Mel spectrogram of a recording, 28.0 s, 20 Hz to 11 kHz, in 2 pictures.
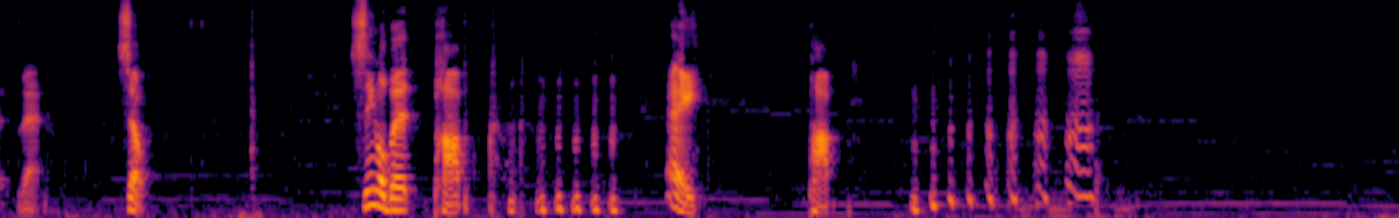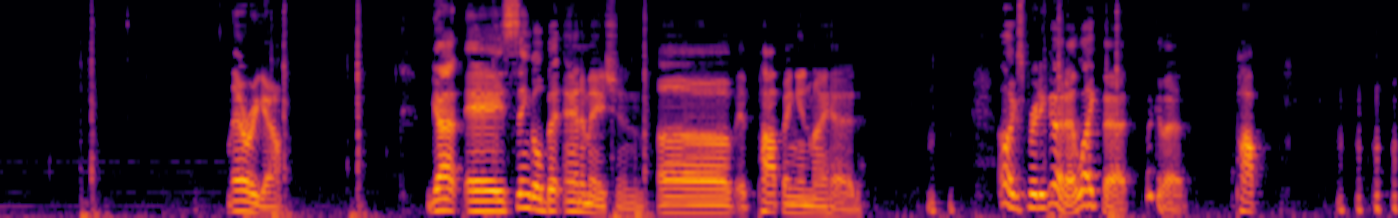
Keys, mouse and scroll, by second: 1.8 click, 2.3 space, 14.7 space, 16.6 space, 17.5 space, 18.8 ctrl+s, 20.2 space, 24.4 space, 25.1 space.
